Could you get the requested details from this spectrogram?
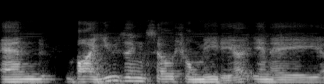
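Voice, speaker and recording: An ordinary speaking voice, a man with an American accent at medium pitch and ordinary pitch variation. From Los Angeles, California. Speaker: real estate agent. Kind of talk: presentation.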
